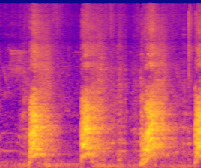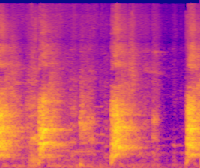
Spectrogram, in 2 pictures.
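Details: Leo, a German Shepherd dog playing with a balloon, barks in loud, broad bursts about once every second, seven barks with short gaps of quiet between them.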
